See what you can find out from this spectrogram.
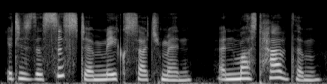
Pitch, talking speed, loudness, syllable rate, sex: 240 Hz, 185 wpm, -17 LUFS, 4.5 syllables/s, female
